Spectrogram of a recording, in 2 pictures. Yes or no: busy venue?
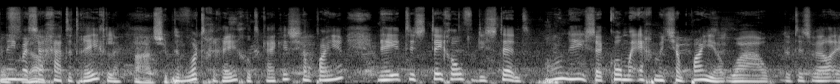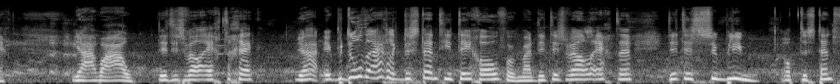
yes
